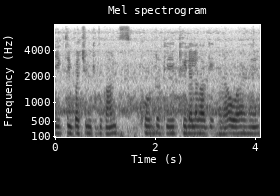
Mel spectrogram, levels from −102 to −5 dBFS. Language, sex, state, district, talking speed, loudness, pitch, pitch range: Hindi, female, Bihar, Sitamarhi, 235 wpm, -27 LUFS, 180 Hz, 175-180 Hz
